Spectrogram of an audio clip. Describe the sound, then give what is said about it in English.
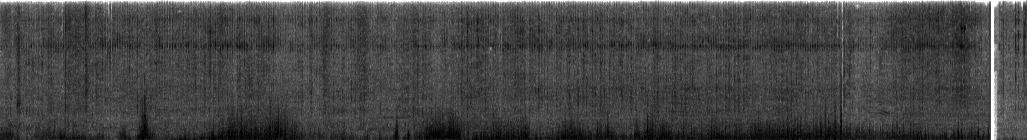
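Riding a bicycle outdoors to a coffee shop on a windy day, with a steady rolling whir, gusts of wind buffeting the microphone and occasional ticks from the drivetrain, loud throughout. “So I jumped on my bike and rode to the coffee shop instead.”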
